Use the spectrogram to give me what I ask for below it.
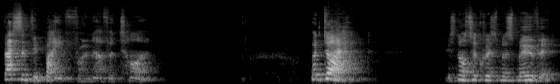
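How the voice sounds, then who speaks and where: This is the same British film vlogger in his fifties, ranting casually with strong opinions, exasperated emphasis, mild swearing and repeated points. Here his voice is high and animated with a sharp edge, moving at normal speed, and the room is reverberant and echoey.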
